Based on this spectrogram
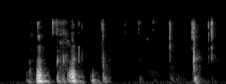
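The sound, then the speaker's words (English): A brief burst of muffled voice, then a series of sharp, irregular clicks from someone typing on a computer keyboard. The keystrokes come sparse and uneven, fairly quiet. “I hear someone typing.”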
